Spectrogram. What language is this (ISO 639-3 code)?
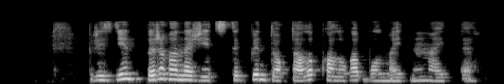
kaz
